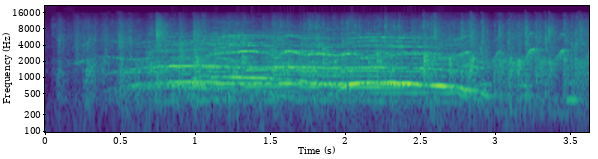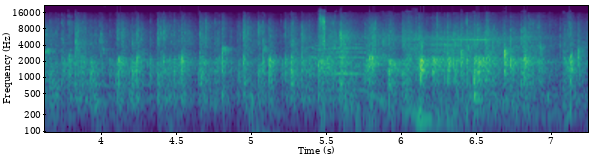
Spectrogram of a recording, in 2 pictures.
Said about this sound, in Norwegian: Han følte litt som jeg at det er jo mulig, selv om dere ikke er en hel bataljon, at dere kan juble enda litt mer hemningsløst når Torkil Damhaug kommer til scenen. Ta han godt imot.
